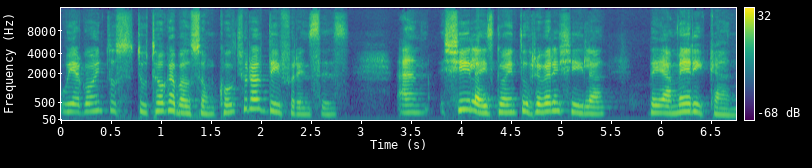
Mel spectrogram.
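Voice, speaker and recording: A woman speaks in a Spanish accent at a fairly high pitch, with ordinary pitch variation. She keeps a fairly quick pace, and the recording is very clean with a silent background. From Dominican Republic / Puerto Rico. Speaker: minister. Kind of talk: sermon. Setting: church service with audience.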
